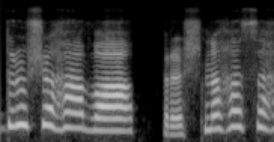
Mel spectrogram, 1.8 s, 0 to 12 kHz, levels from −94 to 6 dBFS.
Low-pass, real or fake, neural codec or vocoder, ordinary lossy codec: 7.2 kHz; fake; codec, 16 kHz, 8 kbps, FunCodec, trained on LibriTTS, 25 frames a second; Opus, 16 kbps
